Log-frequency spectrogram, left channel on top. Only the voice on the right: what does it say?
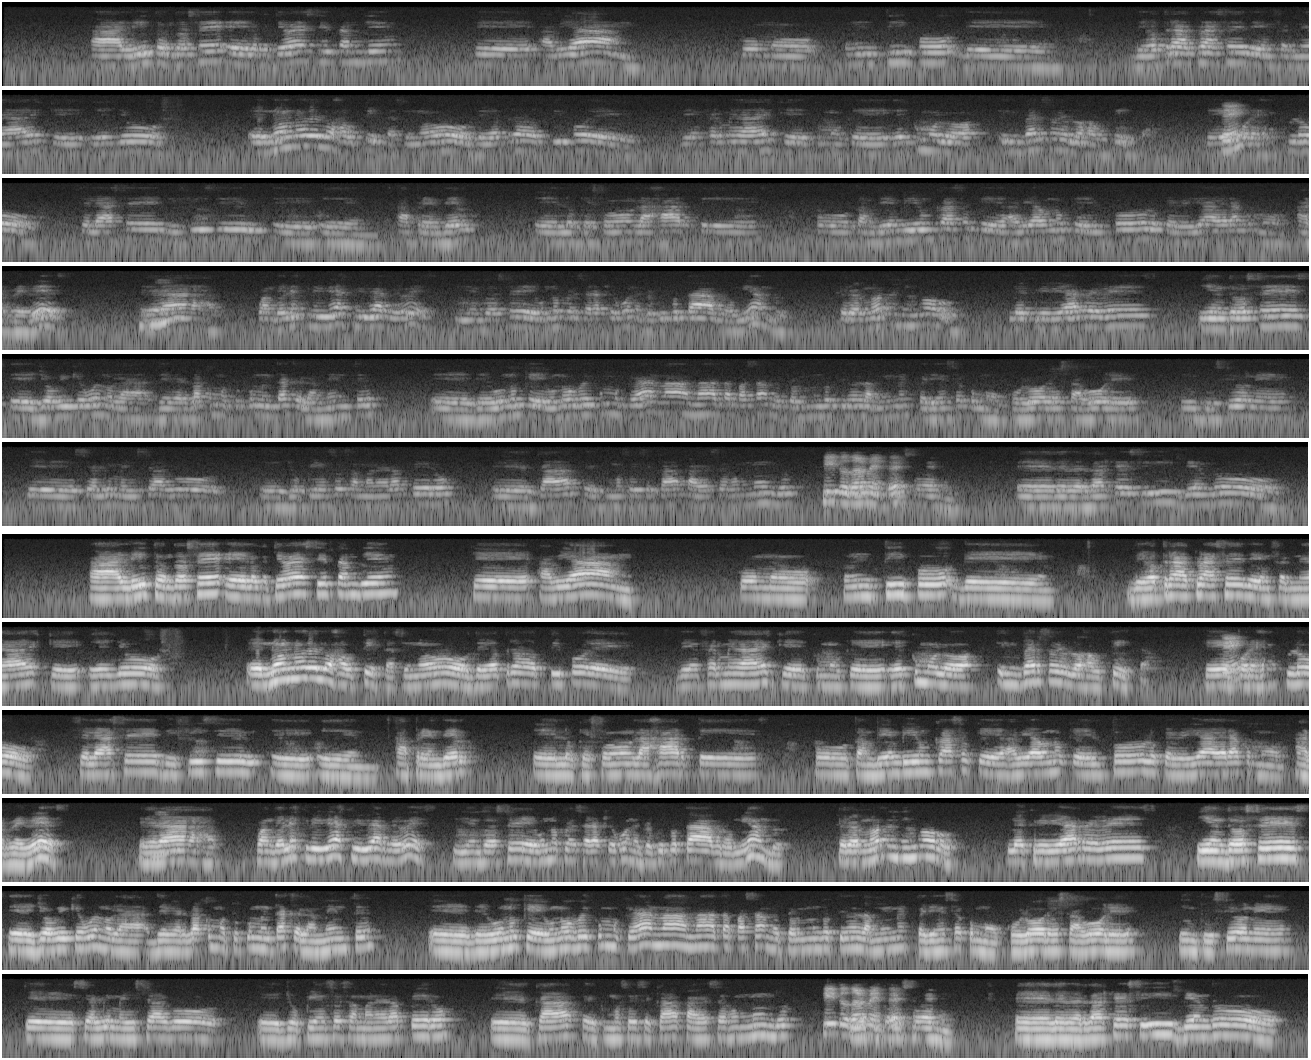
Ah, listo. Entonces, eh, lo que te iba a decir también, que había como un tipo de, de otra clase de enfermedades que ellos Eh, no, no de los autistas, sino de otro tipo de, de enfermedades que como que es como lo inverso de los autistas, que
por ejemplo se le hace difícil eh, eh, aprender eh, lo que son las artes, o también vi un caso que había uno que él todo lo que veía era como al revés, era
cuando él escribía, escribía al revés. Y entonces uno pensará que, bueno, este tipo estaba bromeando. Pero no, el niño lo escribía al revés. Y entonces eh, yo vi que, bueno, la, de verdad, como tú comentaste, la mente eh, de uno que uno ve como que, ah, nada, nada está pasando. Todo el mundo tiene la misma experiencia como colores, sabores, intuiciones, que si alguien me dice algo, eh, yo pienso de esa manera, pero eh, cada, eh, como se dice, cada cabeza es un mundo.
Y entonces, eh, de verdad que sí, viendo,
